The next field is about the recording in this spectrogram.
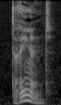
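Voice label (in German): "dringend", German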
